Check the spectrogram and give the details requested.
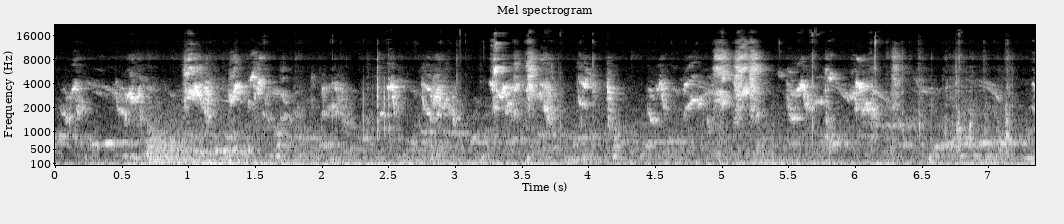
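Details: Lovebirds feeding, with steady strings of shrill, buzzy squawks and chattering chirps, evenly spread over the recording, and little other sound.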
